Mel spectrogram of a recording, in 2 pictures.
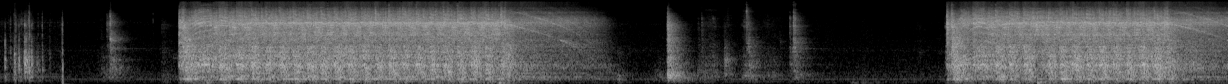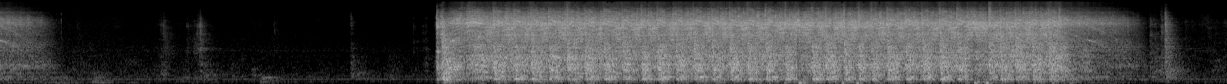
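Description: Kubelwagen engine fitted with a new ignition coil cranks and runs in three loud, steady bursts of several seconds each, separated by quieter pauses with faint clicks and handling noises.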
